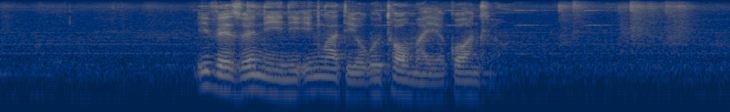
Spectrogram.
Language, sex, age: South Ndebele, male, 24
